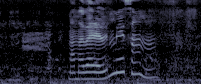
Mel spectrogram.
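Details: Friendly stray black cat enjoying the winter sun on beach cliffs in Istanbul. One drawn-out meow climbs steadily in pitch, breaks briefly, then slides back down. A person speaks Turkish nearby before and after.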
